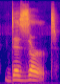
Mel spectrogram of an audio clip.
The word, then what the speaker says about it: desert: So this word is spelled like this word, like desert, but you pronounce it like this word, dessert.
